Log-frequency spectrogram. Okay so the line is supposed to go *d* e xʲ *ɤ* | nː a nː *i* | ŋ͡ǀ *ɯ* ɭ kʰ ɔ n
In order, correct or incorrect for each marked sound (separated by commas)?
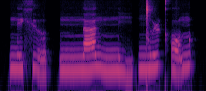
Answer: incorrect, correct, correct, correct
